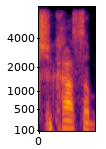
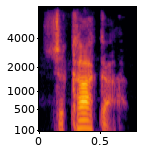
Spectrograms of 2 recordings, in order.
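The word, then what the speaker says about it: cachaça: supposed to be pronounced chicasa, but on the joint says shaka, right?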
